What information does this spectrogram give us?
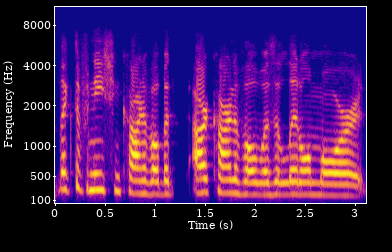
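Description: A woman's voice: medium pitch, fairly bright tone, no room sound, lo-fi sound. A woman from the Netherlands, a guest artist chatting casually in an interview, full of restarts and fillers. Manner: chatty, many restarts and fillers, quick laughs.

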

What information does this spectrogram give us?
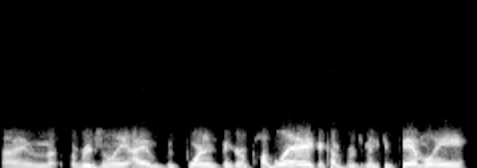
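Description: A woman's voice: lowish voice, steady tone, fast, no echo. A young woman from Miami answering interview questions conversationally as a podcast guest, recorded over a remote call. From United States, grew up in Miami. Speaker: podcast guest, professional dancer. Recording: tinny, phone-like remote call.

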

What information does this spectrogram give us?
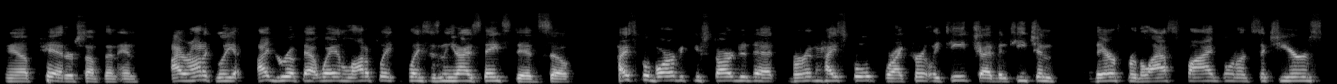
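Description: A middle-aged man with a Texan accent talks earnestly and rambles, circling back through restarts and fillers. His voice sits a little high for a man. The audio is muffled and lo-fi. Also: fairly even intonation, moderate pace. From Central Texas. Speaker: culinary teacher and chef. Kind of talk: casual interview chat.

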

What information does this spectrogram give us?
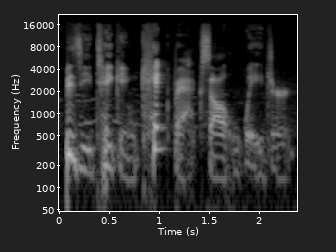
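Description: A woman playing a sly old beggar widow in a fantasy audio drama, raspy and creaky, wheedling and sarcastic in a theatrical, folksy way. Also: sits low, huge pitch swings, unhurried, sharp tone, exaggerated voice. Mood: scornful, needling. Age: older. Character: sly old beggar widow, mock-pitiful, salty-tongued.

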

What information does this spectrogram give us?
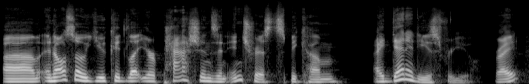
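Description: A man's voice: medium pitch, lively intonation, dry recording, studio quality. A middle-aged man, a pastor, talking through ideas in a casual teaching conversation, with frequent restarts and stammers. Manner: halting, many restarts and stammers.

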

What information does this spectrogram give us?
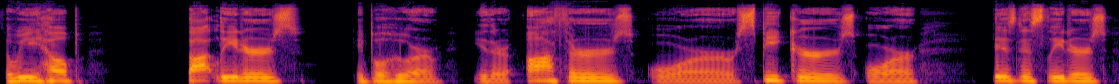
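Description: A man's voice: mid-range voice, takes it slowly, warm tone, smooth, no echo, clean studio sound. A man in his forties from Los Angeles, a podcast guest telling his career story in an upbeat, conversational way with frequent restarts. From Los Angeles, USA. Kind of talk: conversational interview.

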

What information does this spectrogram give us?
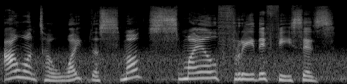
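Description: A woman's voice: a little high, expressive, slow, fairly bright tone, slight background noise. A woman playing a huge, grumpy female loch monster with a Scottish accent and salty, indignant slang in a comedy audio drama. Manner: brash, salty, indignant slang-heavy talk. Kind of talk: audio fiction comedy acting.

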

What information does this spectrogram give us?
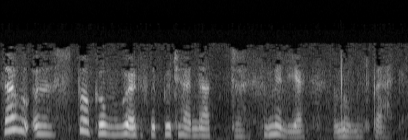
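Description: A woman's voice: medium pitch, big pitch swings, moderate pace, slightly rough. A woman acting in a theatrical 1940s radio drama as an adventure-serial heroine. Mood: solemn. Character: two women: brisk reporter and solemn archaic princess. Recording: muffled vintage radio recording.

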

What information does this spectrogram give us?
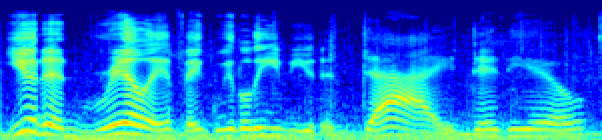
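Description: A woman's voice: mid-range voice, moderate pace, natural voice. A woman playing a confident, affectionate young time-traveling daughter in an audio drama. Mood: wry, confident. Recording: loud noise behind.

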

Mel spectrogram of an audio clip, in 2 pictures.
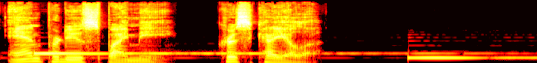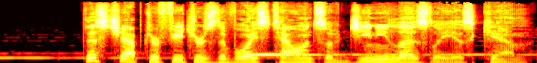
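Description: A man reading scripted narration as the narrator of an audio drama. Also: mid-range voice. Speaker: writer, narrator and lead actor of an audio drama. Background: music.

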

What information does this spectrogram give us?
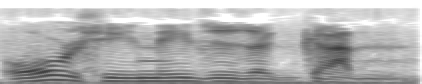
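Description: A man's voice: medium pitch, very animated, slow, pushed and bright, heavily acted. A man playing a coarse, sniggering common soldier with a drawling, jeering delivery in 1940s radio drama style. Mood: gloating amusement. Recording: muffled, noisy 1940s radio recording.

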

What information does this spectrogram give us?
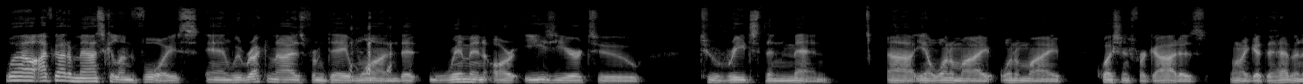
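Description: Low bright-voiced pastor, emphatic. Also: male voice, no echo, studio quality. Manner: builds to emphatic, repetitive preaching cadence. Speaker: senior pastor, guest author. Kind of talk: conversational interview, earnest and preachy.

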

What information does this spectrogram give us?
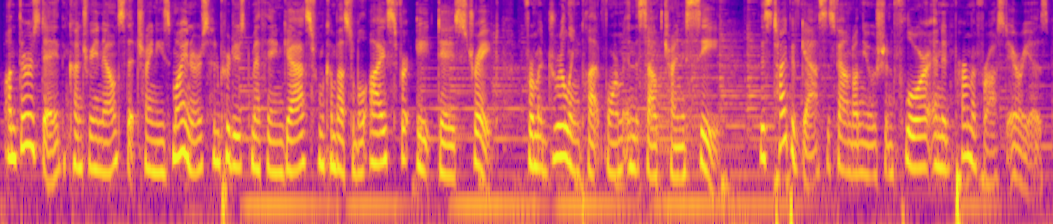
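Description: A woman's voice: low voice, animated, normal speed, faint music behind. A woman co-hosting a podcast, reading scripted news in a presenter's style. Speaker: podcast co-host.

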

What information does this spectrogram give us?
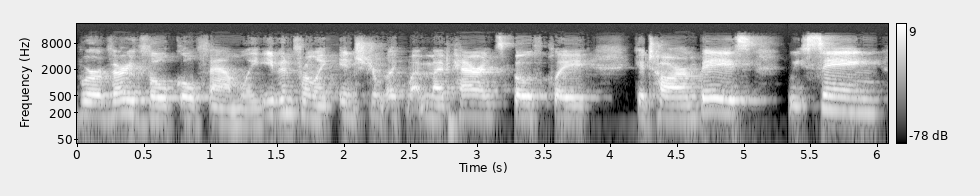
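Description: A middle-aged woman with a hoarse, notably low voice, talking freely as a guest on an interview podcast. She rambles expressively, with frequent fillers and restarts. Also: a little fast. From New Jersey, USA. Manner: chatty, expressive, many fillers. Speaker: guest, lifestyle blogger. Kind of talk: casual interview conversation.

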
